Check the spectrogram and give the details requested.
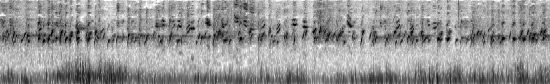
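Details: European goldfinches in a group chorus of mating and readiness twitters, used to stir silent males into song: dense, continuous high chattering trills with quick buzzy notes, plus a low rumbling and fluttering background.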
